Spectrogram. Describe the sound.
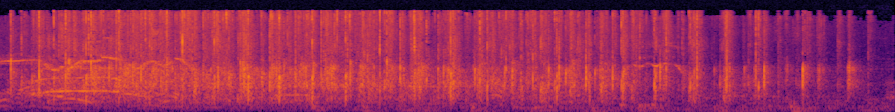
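Audience applause welcoming a performer, dense and steady clapping that holds at a fairly even level for about nine seconds before easing slightly toward the end.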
